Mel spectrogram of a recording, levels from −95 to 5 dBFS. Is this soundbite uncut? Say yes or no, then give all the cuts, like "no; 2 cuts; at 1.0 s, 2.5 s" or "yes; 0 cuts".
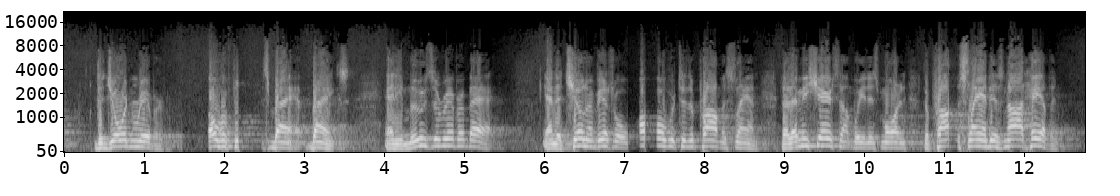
yes; 0 cuts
